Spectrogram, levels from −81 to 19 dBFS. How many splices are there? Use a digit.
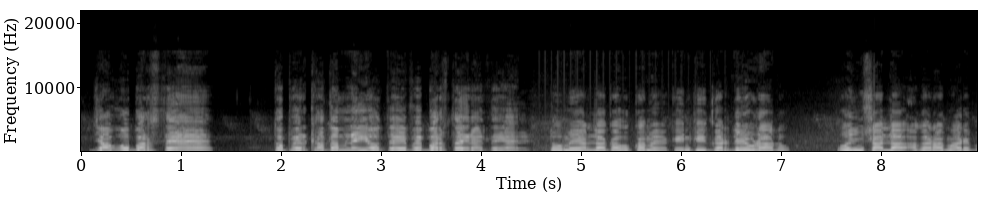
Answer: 1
